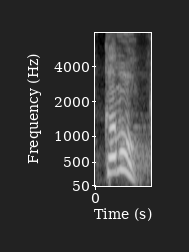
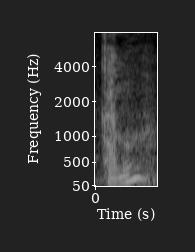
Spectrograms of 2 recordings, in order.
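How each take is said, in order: First: It is said in a forceful, commanding voice. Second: It is said in a weak, timid voice. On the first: The speaker has authority. The speaker calls it right. "Kalau saudara jenderal punya kuasa ngomongnya beda. Kamu, gitu ya?" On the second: The speaker lacks authority. The speaker calls it wrong. "enggak gitu ya"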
